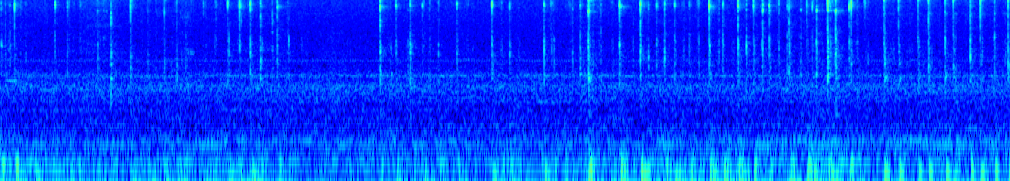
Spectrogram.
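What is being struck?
Mechanical keyboard with plastic keycaps.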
